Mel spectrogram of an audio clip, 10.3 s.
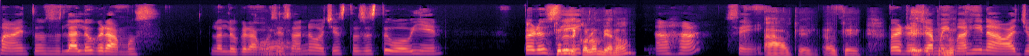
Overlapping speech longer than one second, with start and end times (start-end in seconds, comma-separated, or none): none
